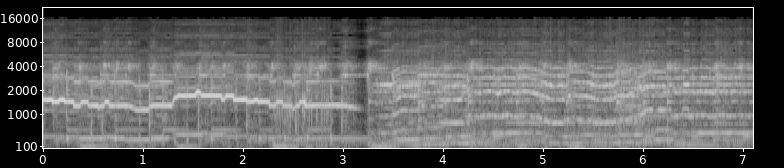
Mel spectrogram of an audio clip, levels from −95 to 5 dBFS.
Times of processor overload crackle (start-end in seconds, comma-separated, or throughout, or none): 2.32-2.85, 5.64-6.00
